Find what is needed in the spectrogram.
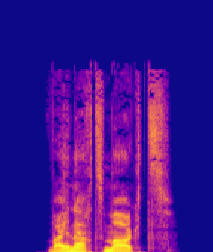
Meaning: genitive singular of Weihnachtsmarkt
- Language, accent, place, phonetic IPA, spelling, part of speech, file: German, Germany, Berlin, [ˈvaɪ̯naxt͡sˌmaʁkt͡s], Weihnachtsmarkts, noun, De-Weihnachtsmarkts.ogg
